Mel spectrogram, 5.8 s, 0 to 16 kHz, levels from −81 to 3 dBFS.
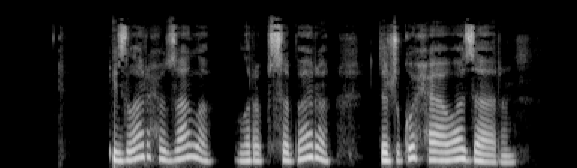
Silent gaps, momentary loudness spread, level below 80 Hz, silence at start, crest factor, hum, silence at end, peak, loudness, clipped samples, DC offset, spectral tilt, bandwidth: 2.19-2.34 s, 3.74-3.79 s; 11 LU; -54 dBFS; 1.15 s; 18 dB; none; 0.6 s; 0 dBFS; -16 LUFS; under 0.1%; under 0.1%; -4.5 dB/octave; 11 kHz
